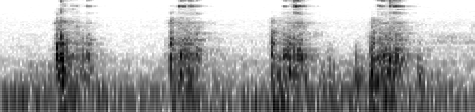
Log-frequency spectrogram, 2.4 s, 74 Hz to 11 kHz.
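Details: 1971 Triumph Stag gearbox supposedly refurbished, output shaft turned by hand: four dry ratcheting clatters about one every half second in second gear; worn gears, selectors sticking in gear.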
